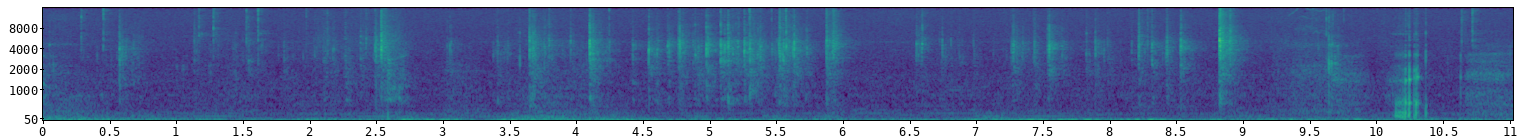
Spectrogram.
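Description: Typing on a computer keyboard, a light run of soft clicks and taps with brief pauses, close and fairly quiet beneath a low background hum, with a voice talking faintly at moments.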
